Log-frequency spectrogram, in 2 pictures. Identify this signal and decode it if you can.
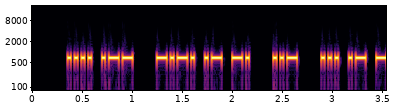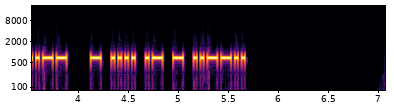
Morse code, heard as a keyed tone, about 36 wpm, 700 Hz. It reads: HW CAN U SAY THAT?
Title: Sentences from Top 200 Words and Abbreviations 35wpm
